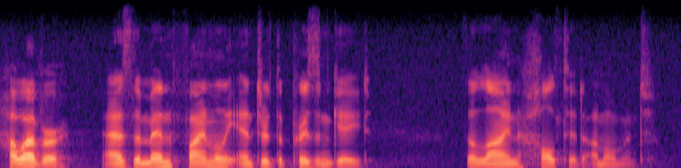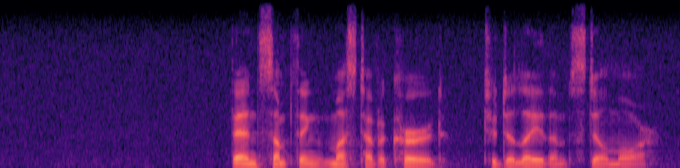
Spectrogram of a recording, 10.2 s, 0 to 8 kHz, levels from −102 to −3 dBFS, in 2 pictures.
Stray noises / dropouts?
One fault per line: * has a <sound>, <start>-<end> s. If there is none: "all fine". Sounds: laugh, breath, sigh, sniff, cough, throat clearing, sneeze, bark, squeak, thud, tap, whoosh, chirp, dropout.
all fine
